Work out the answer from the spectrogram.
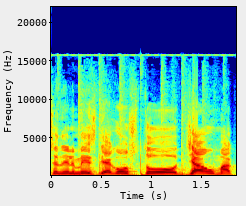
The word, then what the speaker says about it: Jaume: el mes de agosto yauma Cuellar así se pronuncia su nombre yauma Porque es un nombre Catalán era nacido en España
